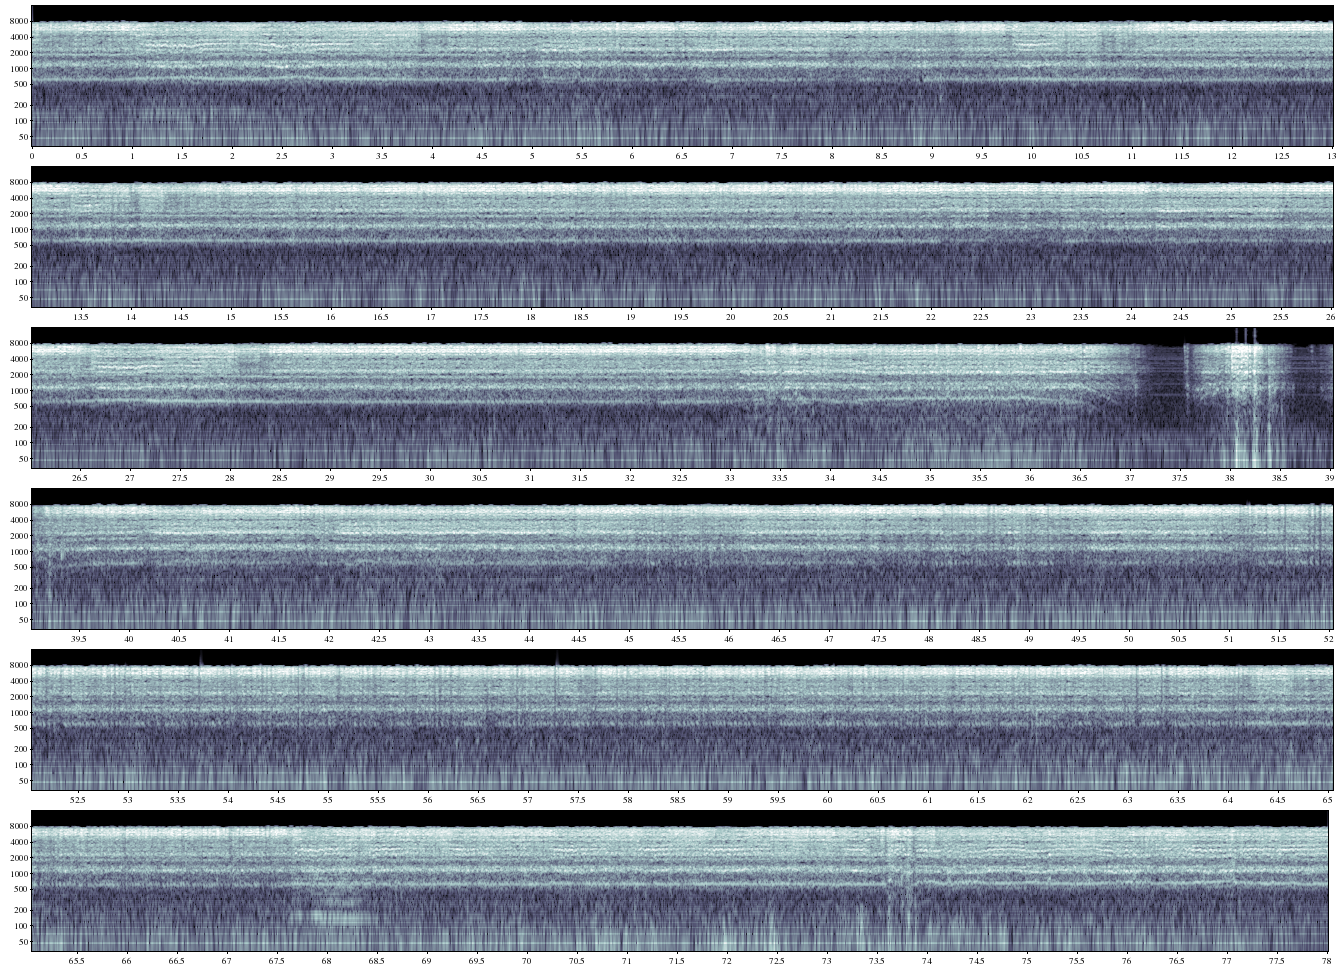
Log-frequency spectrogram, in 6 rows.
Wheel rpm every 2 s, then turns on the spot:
160, 160, 160, 160, 160, 160, 160, 160, 160, 160, 160, 160, 160, 160, 160, 160, 160, 160, 80, 70, 160, 160, 160, 160, 160, 160, 160, 160, 160, 160, 160, 160, 160, 160, 160, 160, 160, 160, 160.
none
